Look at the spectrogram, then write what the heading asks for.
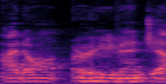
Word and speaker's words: Evangelion: Evangelion. That's how I've heard it pronounced.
